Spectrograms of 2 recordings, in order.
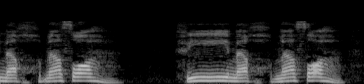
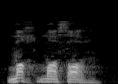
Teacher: القارئ ينطق ميم مرققة خاء مفخمة ميم مرققة صاد مفخمة · Shown in: first take · الأمر فيه تناوب وبحاجة إلى يعني تمرين وتدريب، لكنه بعد التدريب يأتي صحيحا.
